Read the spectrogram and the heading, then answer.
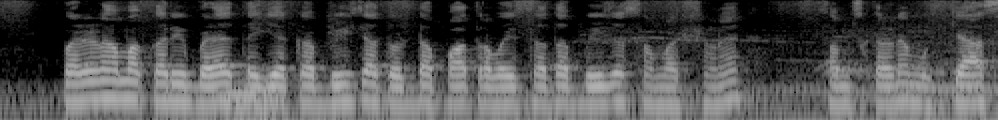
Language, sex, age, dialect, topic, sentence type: Kannada, male, 41-45, Central, agriculture, statement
